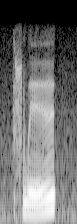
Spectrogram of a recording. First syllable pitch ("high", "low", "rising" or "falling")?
rising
